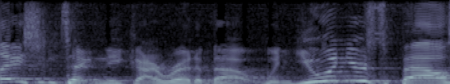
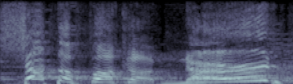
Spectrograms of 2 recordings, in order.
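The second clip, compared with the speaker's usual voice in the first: mock snap; 3 semitones higher, 7 dB louder, slower than usual. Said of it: "I went".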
